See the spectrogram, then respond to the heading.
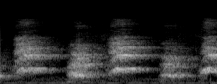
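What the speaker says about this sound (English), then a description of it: "I apologize for my dogs." Indoor dogs bark in a steady run of about five sharp, close barks at an even rhythm, with no talking over them.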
